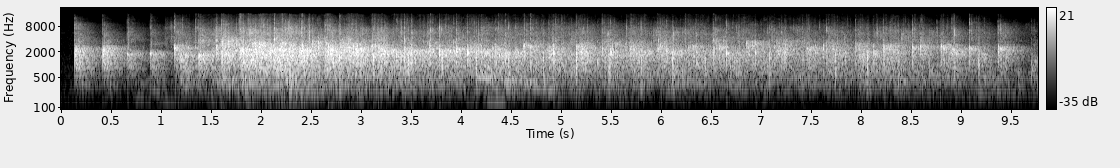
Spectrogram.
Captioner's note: audience clapping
